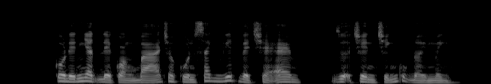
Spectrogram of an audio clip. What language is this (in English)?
Vietnamese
